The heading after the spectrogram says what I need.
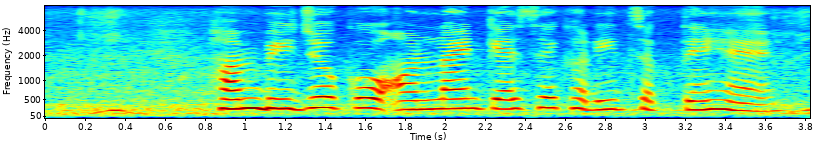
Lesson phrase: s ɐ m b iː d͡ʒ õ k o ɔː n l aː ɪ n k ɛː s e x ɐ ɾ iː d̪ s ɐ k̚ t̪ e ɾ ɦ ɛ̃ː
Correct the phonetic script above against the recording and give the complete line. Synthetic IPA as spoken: h ɐ m b iː d͡ʒ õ k o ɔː n l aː ɪ n k ɛː s e x ɐ ɾ iː d̪ s ɐ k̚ t̪ e ɦ ɛ̃ː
